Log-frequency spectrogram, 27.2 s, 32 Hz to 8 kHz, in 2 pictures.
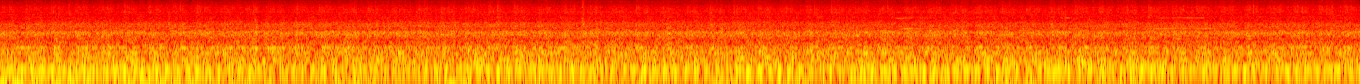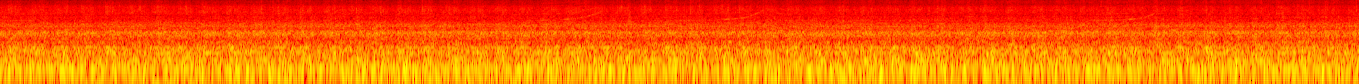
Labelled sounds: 11.7	12.0	killer whale, southern resident, 2.4 to 2.5 kHz
20.7	21.1	killer whale, southern resident, 2.1 to 2.5 kHz

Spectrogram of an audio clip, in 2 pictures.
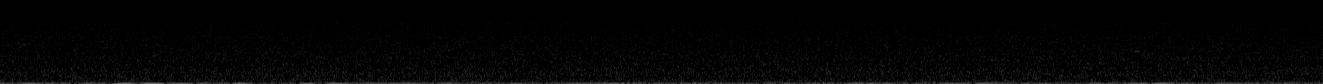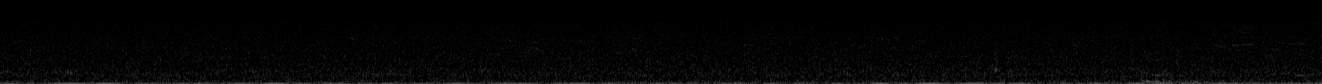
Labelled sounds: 25.5	25.8	Pacific white-sided dolphin, 2.3 to 2.6 kHz

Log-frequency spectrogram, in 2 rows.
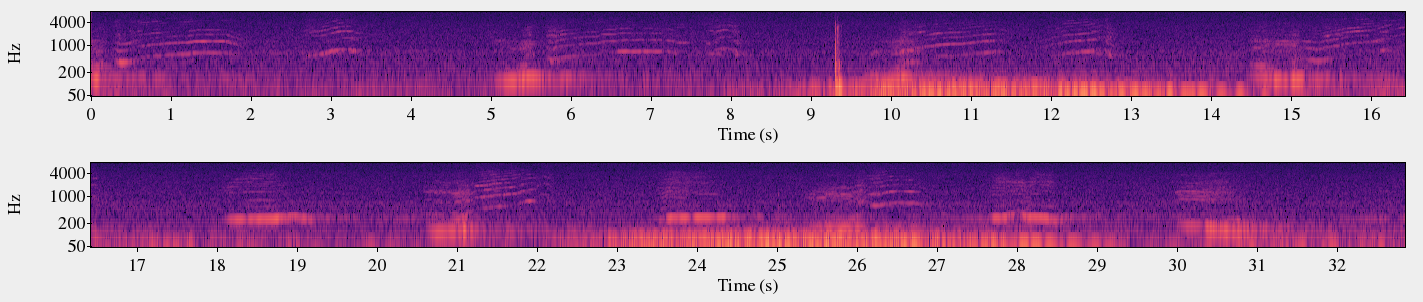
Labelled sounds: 0.3	1.9	humpback whale, 0.90 to 4.7 kHz
2.7	3.4	humpback whale, 0.80 to 3.3 kHz
5.7	8.1	humpback whale, 0.80 to 2.8 kHz
10.1	11.4	humpback whale, 0.80 to 3.3 kHz
12.1	16.5	humpback whale, 0.80 to 4.4 kHz
18.1	18.9	humpback whale, 0.80 to 3.1 kHz
20.6	22.0	humpback whale, 0.93 to 4.3 kHz
24.0	24.3	humpback whale, 1.2 to 1.3 kHz
25.5	26.8	humpback whale, 0.90 to 3.6 kHz
27.8	28.3	humpback whale, 2.2 to 2.6 kHz
30.0	30.5	humpback whale, 0.80 to 1.5 kHz

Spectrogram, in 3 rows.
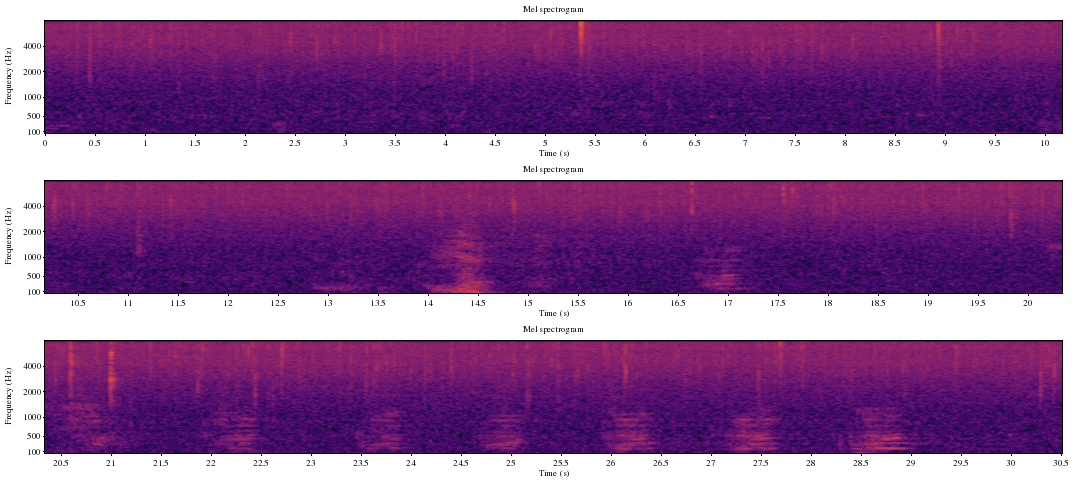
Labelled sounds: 14.0	14.6	humpback whale, 0.88 to 1.3 kHz
24.8	25.1	humpback whale, 0.88 to 1.1 kHz
26.0	26.3	humpback whale, 0.91 to 1.0 kHz

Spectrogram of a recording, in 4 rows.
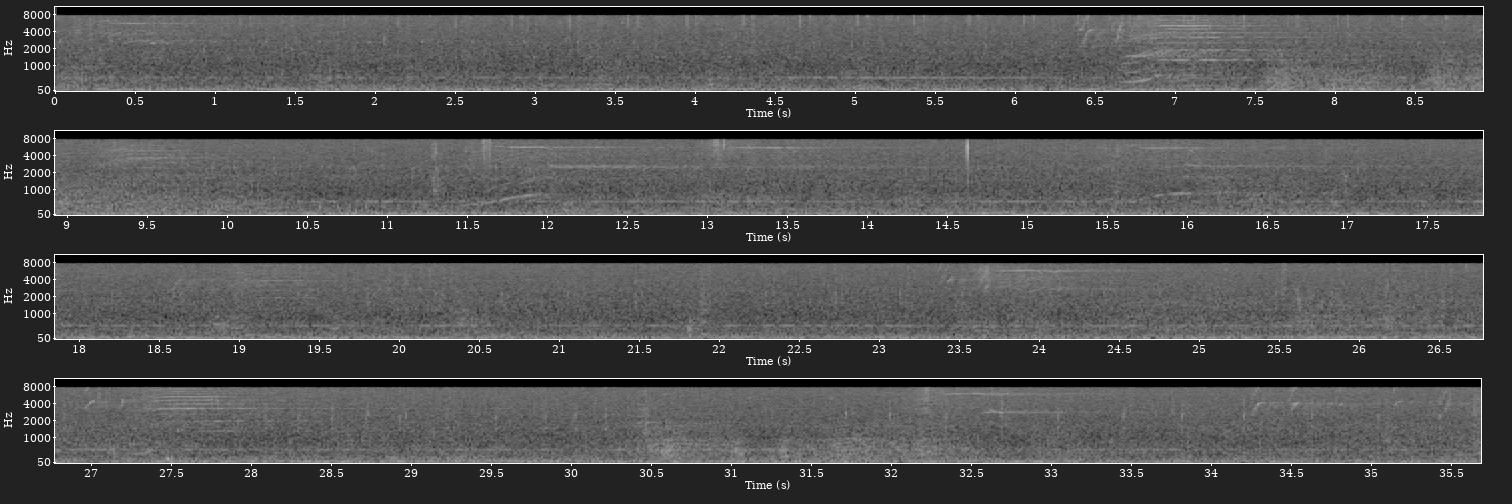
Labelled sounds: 0.0	0.8	killer whale, southern resident, 2.5 to 6.3 kHz
9.2	9.8	killer whale, southern resident, 2.5 to 6.2 kHz
15.5	16.1	killer whale, southern resident, 4.3 to 6.2 kHz

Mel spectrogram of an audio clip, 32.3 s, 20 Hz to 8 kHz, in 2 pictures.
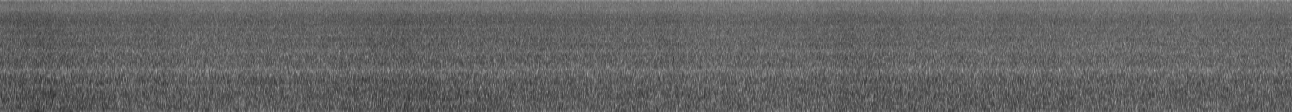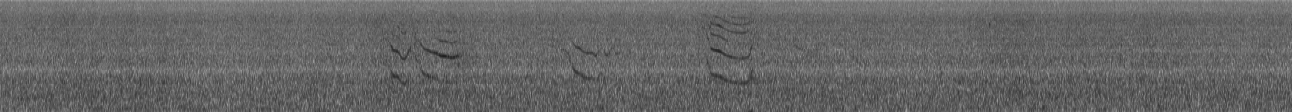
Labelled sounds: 21.0	22.0	killer whale, offshore, 0.88 to 2.8 kHz
23.3	23.6	killer whale, offshore, 0.88 to 2.3 kHz
25.0	25.6	killer whale, offshore, 0.78 to 5.1 kHz

